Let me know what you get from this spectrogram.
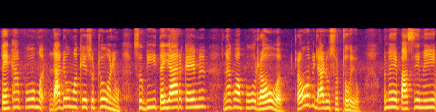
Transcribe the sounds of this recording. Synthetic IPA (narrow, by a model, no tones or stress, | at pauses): t̪ɐ̃ɦɪ̃kʰãːpoːɗaːɖʱomũːkʰeːsʊʈʰoʋɐɽ̃ijũsʊbʱit̪ɐjaːɾkɐemɪ̃ʊnəkãpoːɾɐɦo | ɾɐobɪɗaːɖʱosʊʈʰoɦʊjo̰ː | ʊnəd͡ʑepaːsemẽ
